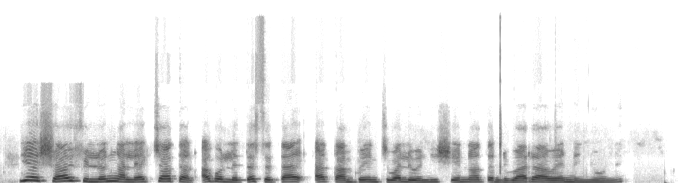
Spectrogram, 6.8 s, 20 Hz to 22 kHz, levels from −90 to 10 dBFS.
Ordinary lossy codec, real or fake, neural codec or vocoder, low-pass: Opus, 16 kbps; real; none; 19.8 kHz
